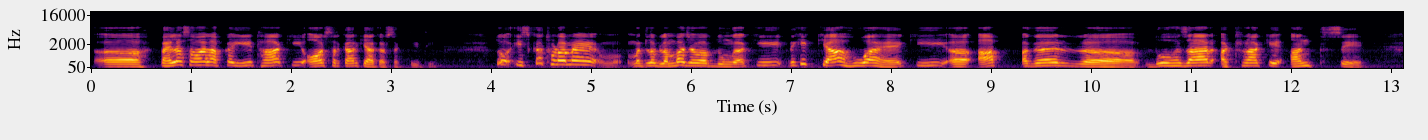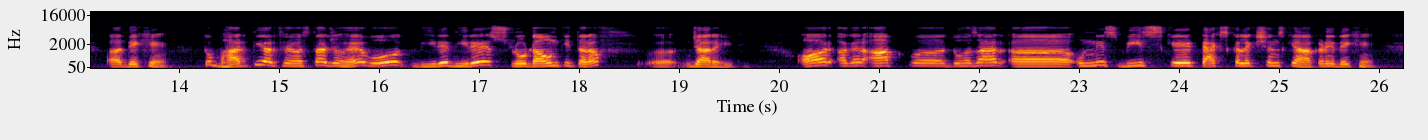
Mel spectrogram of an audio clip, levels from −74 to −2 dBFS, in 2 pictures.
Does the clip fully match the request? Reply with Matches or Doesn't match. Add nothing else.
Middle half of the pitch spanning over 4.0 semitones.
Matches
